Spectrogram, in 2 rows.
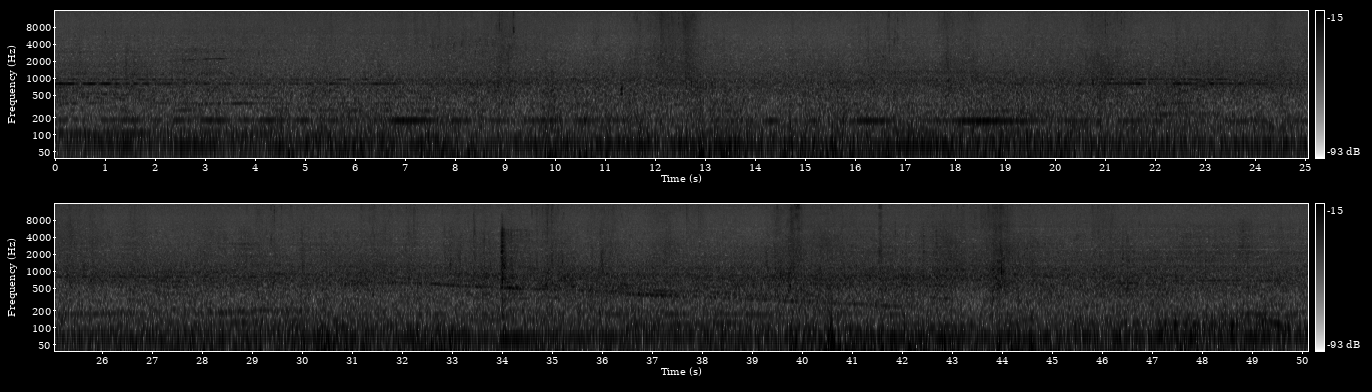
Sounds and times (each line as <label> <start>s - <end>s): civil defense siren warning system test 0.0s - 11.2s
civil defense siren warning system test 14.4s - 50.0s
